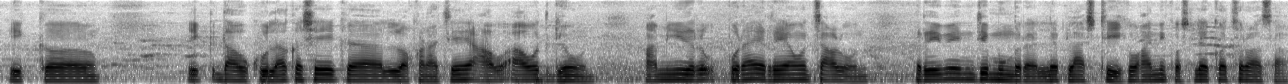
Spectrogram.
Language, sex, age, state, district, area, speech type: Goan Konkani, male, 30-45, Goa, Salcete, rural, spontaneous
